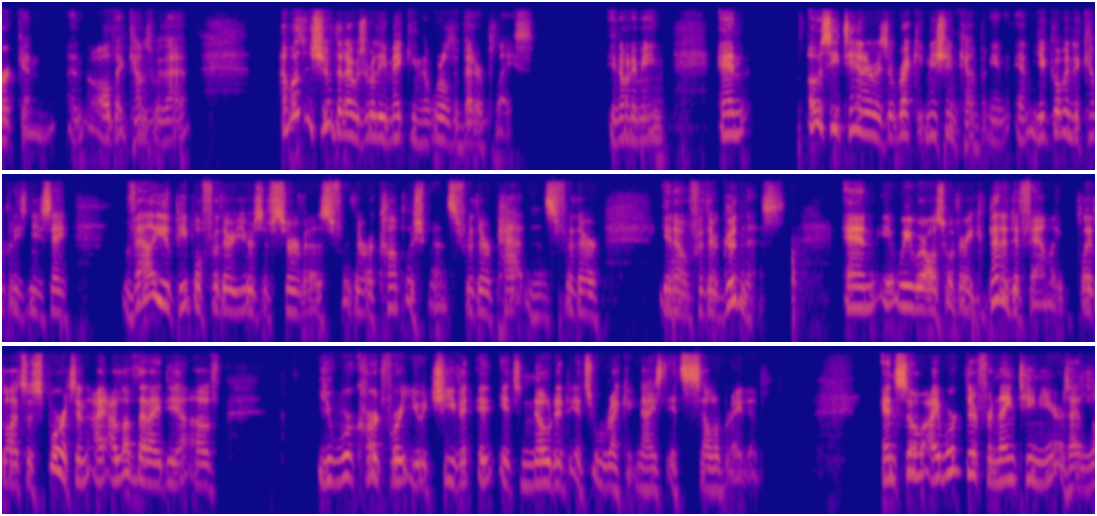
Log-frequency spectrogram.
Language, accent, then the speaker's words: English; Edmonton, Alberta, Canada; I grew up in a ridiculously happy household, right? I was born in Edmonton, Alberta.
